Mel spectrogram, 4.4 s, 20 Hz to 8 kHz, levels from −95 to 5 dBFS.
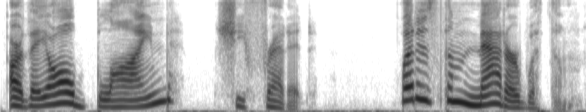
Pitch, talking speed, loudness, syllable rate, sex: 225 Hz, 165 wpm, -17 LUFS, 4.6 syllables/s, female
